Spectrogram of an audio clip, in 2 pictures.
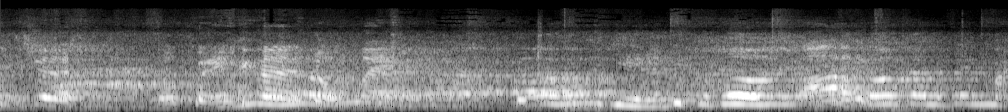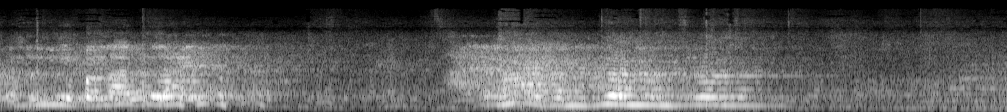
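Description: Men talk casually nearby.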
